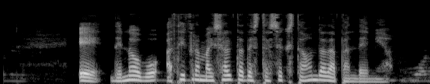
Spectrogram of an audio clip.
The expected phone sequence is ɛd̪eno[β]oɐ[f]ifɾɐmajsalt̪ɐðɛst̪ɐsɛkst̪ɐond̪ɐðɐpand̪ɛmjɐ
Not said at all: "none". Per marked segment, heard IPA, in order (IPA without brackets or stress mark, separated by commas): β, θ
